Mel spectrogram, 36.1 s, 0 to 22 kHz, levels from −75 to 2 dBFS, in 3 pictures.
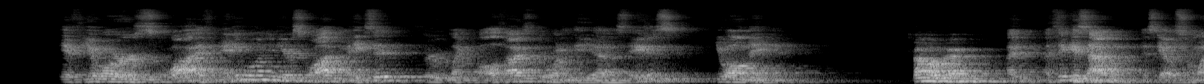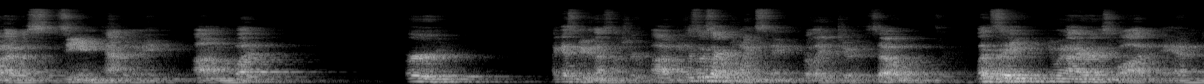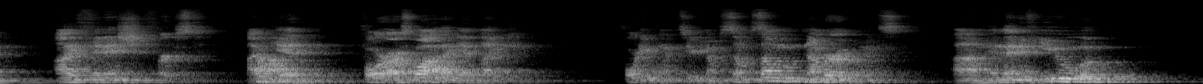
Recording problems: room echo; strong; dies away in 1.1 s
off-mic speech; far

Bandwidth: 14 kHz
